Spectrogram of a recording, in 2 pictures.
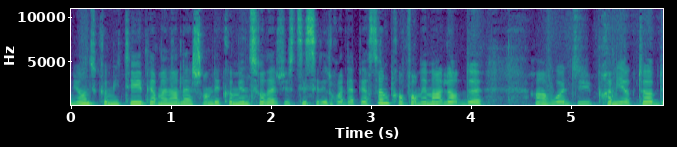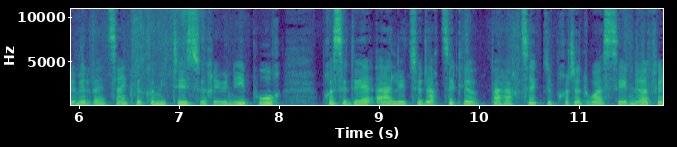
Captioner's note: speaking in French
